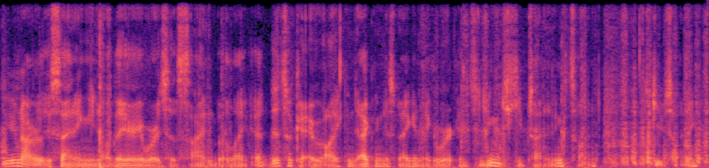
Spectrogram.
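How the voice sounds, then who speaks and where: A man doing an improvised ASMR roleplay as a sports agent, talking in halting, repetitive, murmured reassurances. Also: medium pitch, sing-song, creaky, very noisy. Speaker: ASMR performer.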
